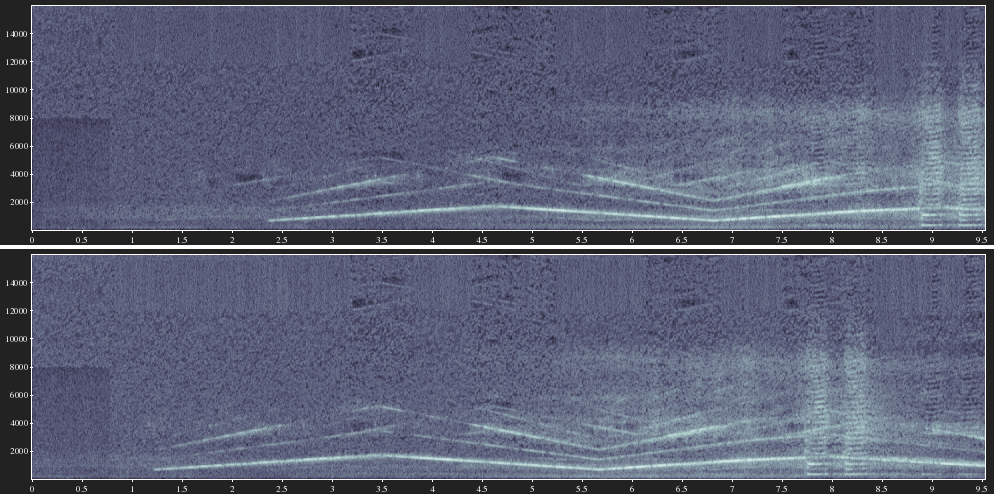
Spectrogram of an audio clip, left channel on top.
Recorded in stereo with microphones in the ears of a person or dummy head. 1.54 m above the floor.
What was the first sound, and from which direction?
Only background noise.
